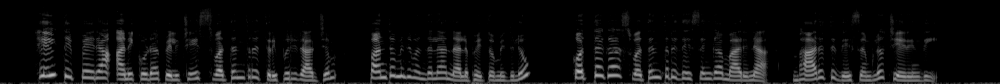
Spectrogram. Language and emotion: Telugu, neutral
